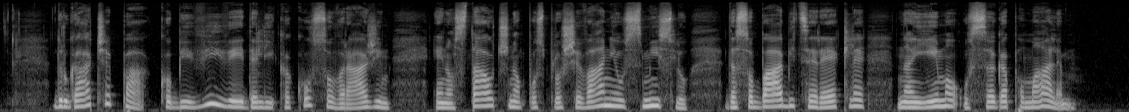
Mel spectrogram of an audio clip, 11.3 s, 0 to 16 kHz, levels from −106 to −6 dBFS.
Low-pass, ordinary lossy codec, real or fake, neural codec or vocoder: 14.4 kHz; none; real; none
